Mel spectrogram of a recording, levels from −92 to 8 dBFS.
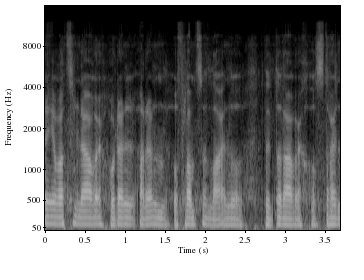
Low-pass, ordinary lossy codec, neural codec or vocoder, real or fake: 9.9 kHz; Opus, 16 kbps; autoencoder, 22.05 kHz, a latent of 192 numbers a frame, VITS, trained on many speakers; fake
